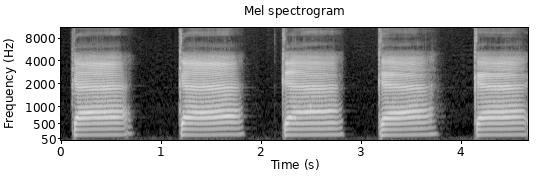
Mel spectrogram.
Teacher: Karena dari segi suara dia tertahan. Ada penekanan yang kuat sehingga tertahan suaranya, mengakibatkan nafasnya tidak lancar mengalir, tapi jadinya percikan nafas.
